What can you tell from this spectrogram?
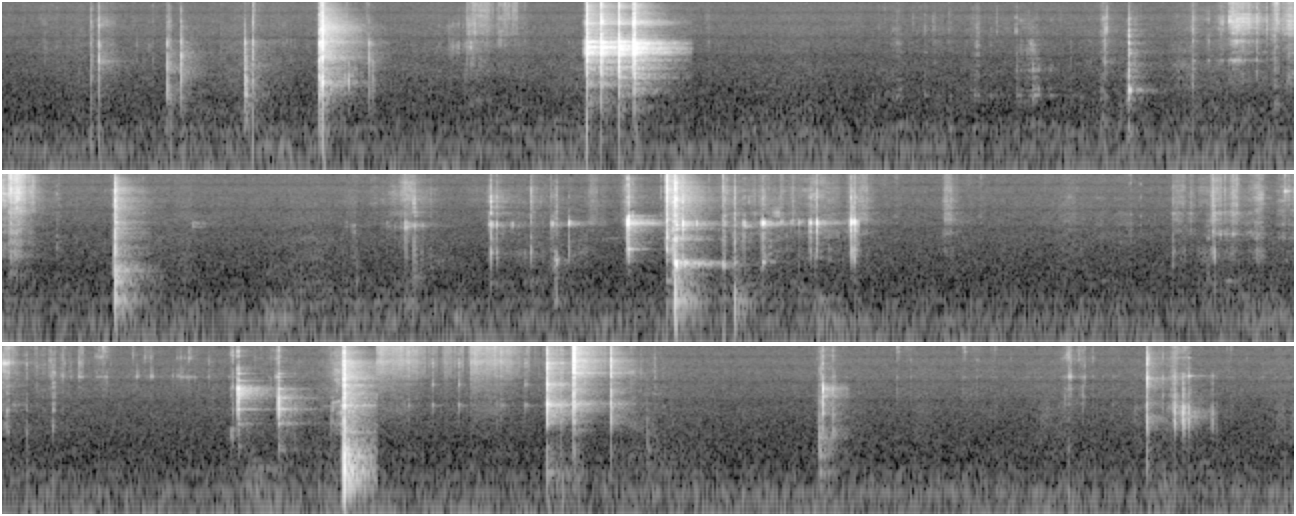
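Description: Small plastic pots of slime add-ins being handled: lids clicking open, containers tapping against a glass bowl, and beads and sprinkles rattling as they are tipped out. It comes as a string of separate clicks, taps and short rattles with quiet gaps between them.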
